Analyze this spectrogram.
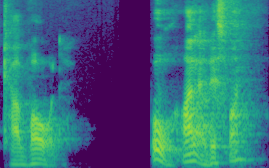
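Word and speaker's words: כבוד: that's spelled with the same letters and it's pronounced cavod oh I know this one Cod is Glory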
